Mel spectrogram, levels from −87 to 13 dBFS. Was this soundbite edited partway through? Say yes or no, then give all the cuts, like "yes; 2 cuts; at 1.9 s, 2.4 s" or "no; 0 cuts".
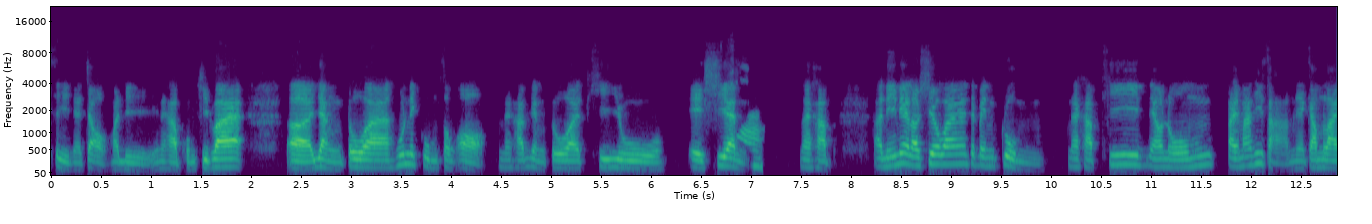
no; 0 cuts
